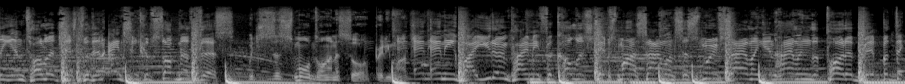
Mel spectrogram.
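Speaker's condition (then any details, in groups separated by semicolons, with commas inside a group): No condition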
